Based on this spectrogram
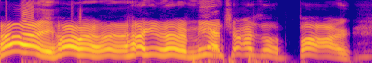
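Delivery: very high, very loud, slow, throaty voice. Showing how a voice sits in the back of the throat: Barney from The Simpsons voice. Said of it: "if you do Barney from The Simpsons".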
